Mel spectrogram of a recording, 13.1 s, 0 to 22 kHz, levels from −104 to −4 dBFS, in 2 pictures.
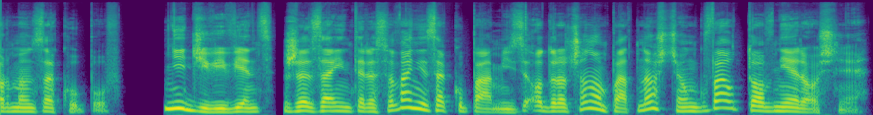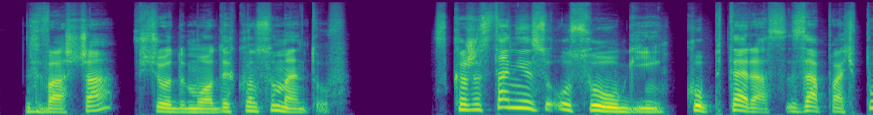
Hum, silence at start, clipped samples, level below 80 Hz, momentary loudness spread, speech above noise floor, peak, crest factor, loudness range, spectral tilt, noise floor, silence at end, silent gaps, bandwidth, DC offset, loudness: none; 0 s; under 0.1%; -60 dBFS; 10 LU; over 74 dB; 0 dBFS; 16 dB; 4 LU; -4 dB/octave; under -90 dBFS; 0 s; 0.94-1.23 s, 2.07-2.13 s, 6.58-6.71 s, 7.46-7.55 s, 9.20-9.78 s, 11.62-11.70 s; over 20 kHz; under 0.1%; -15 LUFS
